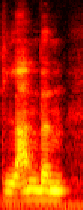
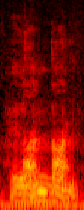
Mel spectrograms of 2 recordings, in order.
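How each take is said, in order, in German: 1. Der Name wird englisch ausgesprochen. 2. Der Name wird deutsch ausgesprochen. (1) "und nicht London" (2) "aber in Deutschland sagt man London"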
